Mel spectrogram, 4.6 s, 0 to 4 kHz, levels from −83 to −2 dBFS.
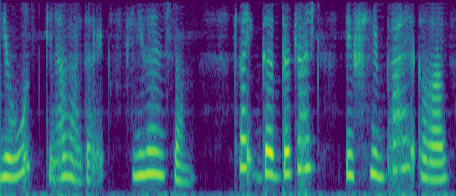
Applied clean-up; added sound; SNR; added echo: neural separator model SepFormer WHAMR!.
